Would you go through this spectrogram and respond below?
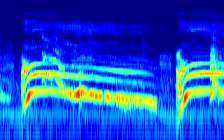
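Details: An American Bully dog howls after being invited to howl along: a long tonal, harmonic howl that rises sharply, then slides slowly downward for about two and a half seconds, followed by the rising start of a second howl.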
